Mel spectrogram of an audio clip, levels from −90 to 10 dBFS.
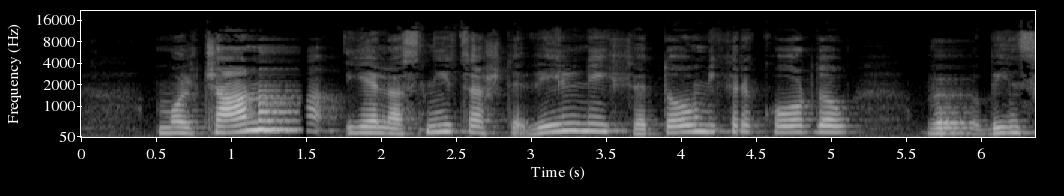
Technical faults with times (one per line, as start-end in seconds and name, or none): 1.21-1.65 AAC frame loss with concealment
3.55-3.66 AAC frame loss with concealment
5.73-6.05 AAC frame loss with concealment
